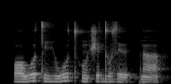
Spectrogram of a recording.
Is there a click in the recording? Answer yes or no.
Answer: no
